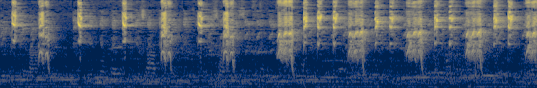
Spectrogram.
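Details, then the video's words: Long-tailed shrike singing, a series of sharp, high chirps at first spaced about half a second apart, then quickening into a busier run of varied squeaky notes. "Cendet tampilan mewah"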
